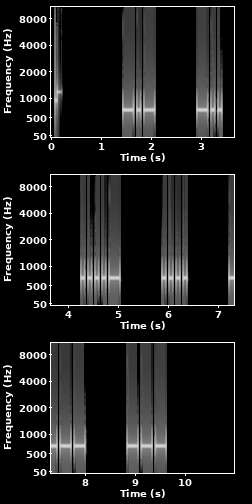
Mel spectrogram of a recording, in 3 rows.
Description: Morse code, heard as a keyed tone, about 17 wpm, spaced as for 8 wpm, 700 Hz. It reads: KD4HOO
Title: USA Call Signs - 6 Characters - 4x Character Spacing - 17wpm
